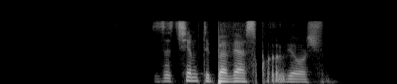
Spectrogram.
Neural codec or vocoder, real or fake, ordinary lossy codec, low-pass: codec, 16 kHz, 0.5 kbps, X-Codec, HuBERT features, trained on balanced general audio; fake; none; none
